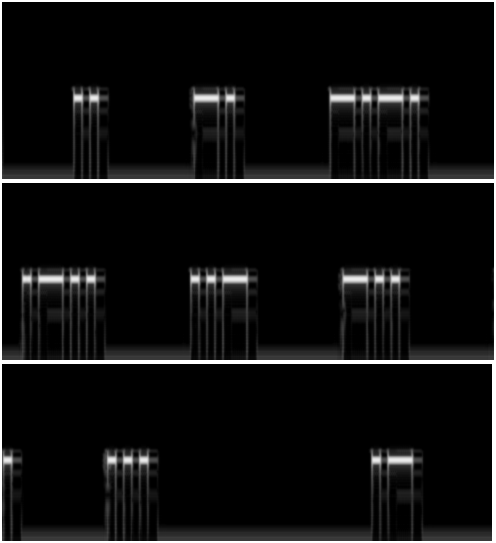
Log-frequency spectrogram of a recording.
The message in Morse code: INCLUDES A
